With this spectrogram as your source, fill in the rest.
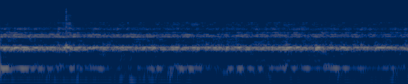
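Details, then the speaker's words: Restored dumpster-found ceiling fan running unloaded on a test, speed changing up to maximum: fairly loud steady electric hum, no scraping; owner doesn't think it's rubbing and suspects it could just be the bearings. "you can hear it change in speed kinda loud it's kind of loud I don't think it's rubbing on anything could just be the bearings"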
